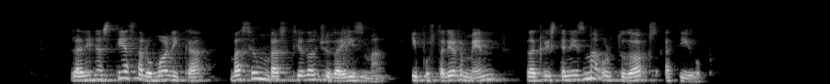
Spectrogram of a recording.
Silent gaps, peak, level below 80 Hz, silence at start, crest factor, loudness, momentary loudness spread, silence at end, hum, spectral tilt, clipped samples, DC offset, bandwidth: none; -2 dBFS; -60 dBFS; 0.7 s; 16 dB; -18 LUFS; 9 LU; 1.3 s; none; -7 dB/octave; under 0.1%; under 0.1%; 7.6 kHz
